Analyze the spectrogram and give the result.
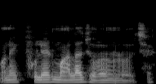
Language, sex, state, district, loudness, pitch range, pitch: Bengali, male, West Bengal, North 24 Parganas, -31 LUFS, 95-110 Hz, 105 Hz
